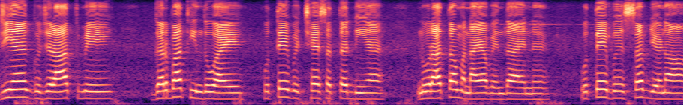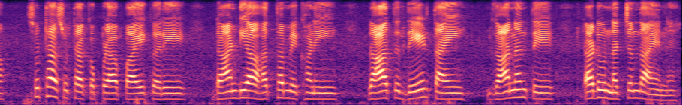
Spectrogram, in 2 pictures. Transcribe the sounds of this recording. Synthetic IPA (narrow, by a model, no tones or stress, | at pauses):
d͡ʑiːə̃ɡʊd͡ʑɾaːt̪mẽ | ɡɐɾbat̪ʰĩːn̆d̪oaːɦeɦʊt̪ebɪt͡ɕʰɛːsɐt̪əɗĩːə̃ | noːɾaːt̪amɐnaːjaʋẽːn̆d̪aːɦɪnɪ̆ | ʊt̪ebɪsɐbʱʄɐɪɽ̃a | sʊʈʰasʊʈʰakɐpɽapaːekɐɾe | ɖʱãːɳɖijaɦɐt̪ʰə̆mẽkʰɐɽ̃i | ɾaːt̪d̪eːɽt̪aːĩ | ɡaːnənɪ̆t̪e | ɗaːɖʱonɐt͡ɕə̃nd̪aːɦɪnɪ̆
